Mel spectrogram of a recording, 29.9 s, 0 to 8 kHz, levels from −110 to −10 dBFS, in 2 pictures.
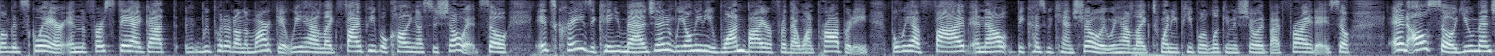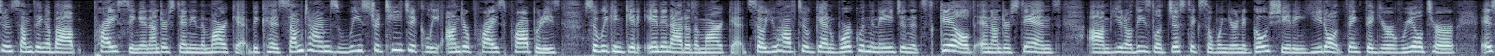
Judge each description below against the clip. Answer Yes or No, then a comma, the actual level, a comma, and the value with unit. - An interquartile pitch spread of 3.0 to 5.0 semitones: Yes, average, 3.4 semitones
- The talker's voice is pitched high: Yes, high, 235 Hz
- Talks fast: Yes, fast, 235 wpm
